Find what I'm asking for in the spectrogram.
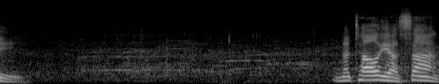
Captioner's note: audience applause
